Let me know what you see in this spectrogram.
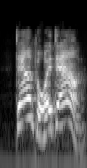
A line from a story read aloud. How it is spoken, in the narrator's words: Evan cried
